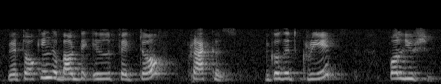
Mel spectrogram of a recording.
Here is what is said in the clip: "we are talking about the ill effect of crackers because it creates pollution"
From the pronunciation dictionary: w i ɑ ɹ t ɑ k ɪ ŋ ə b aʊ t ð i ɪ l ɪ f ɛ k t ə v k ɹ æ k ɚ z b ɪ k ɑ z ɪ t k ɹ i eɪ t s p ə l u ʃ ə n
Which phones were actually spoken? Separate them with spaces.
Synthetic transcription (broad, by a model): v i ɑ ɹ t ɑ k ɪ ŋ ə b aʊ t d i ɪ l ɪ f ɛ k t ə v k ɹ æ k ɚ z b ɪ k ɑ z ɪ t k ɹ i eɪ t s p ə l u ʃ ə n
